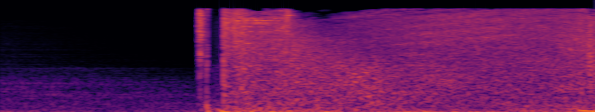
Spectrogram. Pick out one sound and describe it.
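A rifle fires a loud shot that booms and echoes.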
